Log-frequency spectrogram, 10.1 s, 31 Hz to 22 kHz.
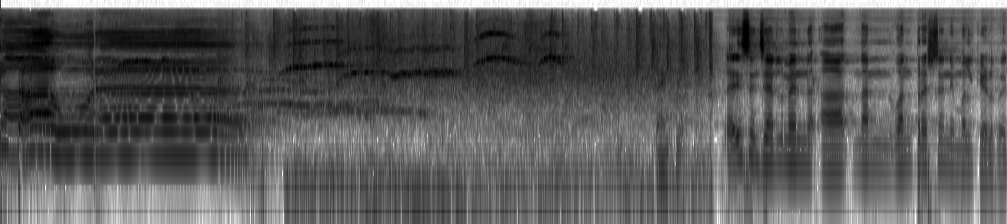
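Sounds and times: man singing into microphone: 0.0s - 2.7s
audience applause and cheering: 1.1s - 7.2s
whistles: 2.6s - 6.0s.

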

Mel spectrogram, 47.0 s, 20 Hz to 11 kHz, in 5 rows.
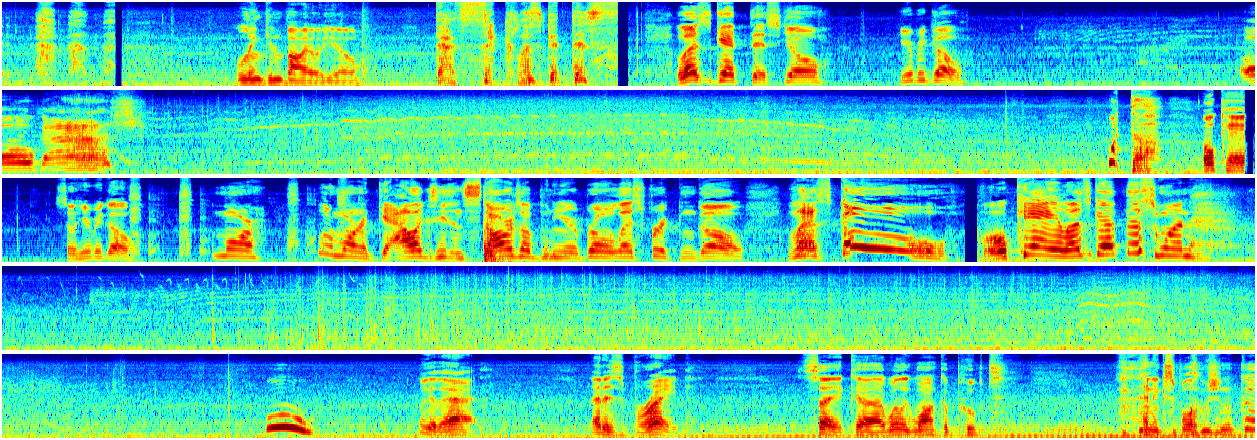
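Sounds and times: power drill motor whining: 7.6s - 17.2s, 28.7s - 38.6s.

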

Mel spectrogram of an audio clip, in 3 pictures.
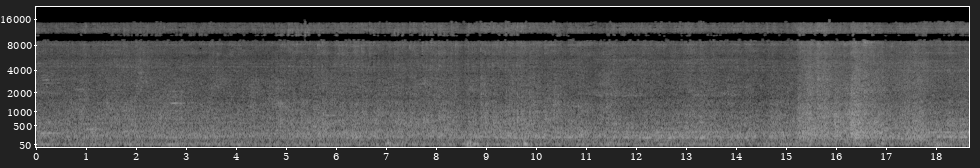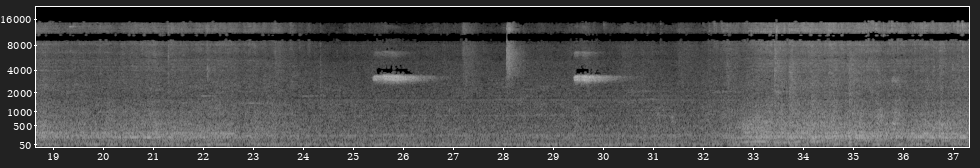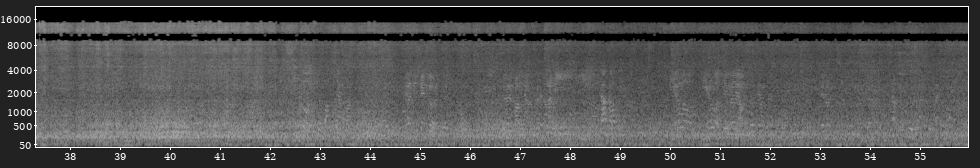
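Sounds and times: electric train rumbling in tunnel: 0.0s - 55.9s.

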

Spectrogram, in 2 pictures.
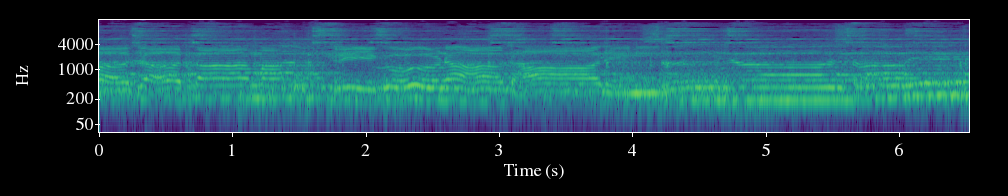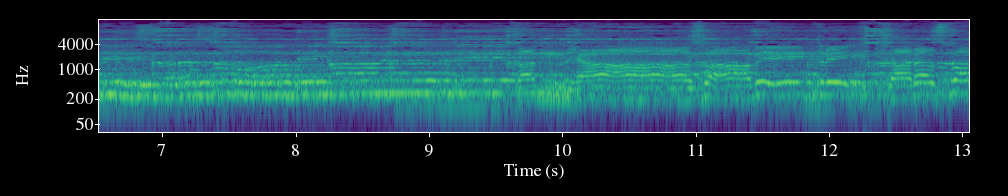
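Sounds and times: bells ringing: 0.0s - 13.0s
voices chanting mantras: 0.0s - 13.0s.

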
